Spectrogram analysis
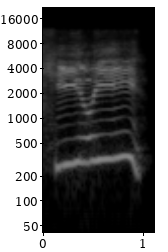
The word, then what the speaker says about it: Keighley: I think it's pronounced Keeley. spelled strangely, but I think that's right.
